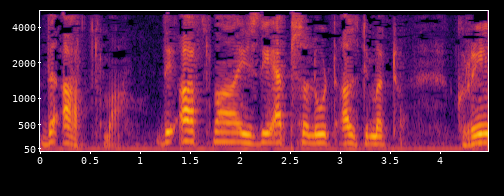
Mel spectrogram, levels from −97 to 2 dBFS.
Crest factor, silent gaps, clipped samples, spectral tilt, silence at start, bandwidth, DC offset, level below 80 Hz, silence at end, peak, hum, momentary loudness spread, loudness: 18 dB; none; under 0.1%; -7 dB/octave; 0 s; 5.4 kHz; under 0.1%; -46 dBFS; 0 s; -6 dBFS; none; 17 LU; -23 LUFS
